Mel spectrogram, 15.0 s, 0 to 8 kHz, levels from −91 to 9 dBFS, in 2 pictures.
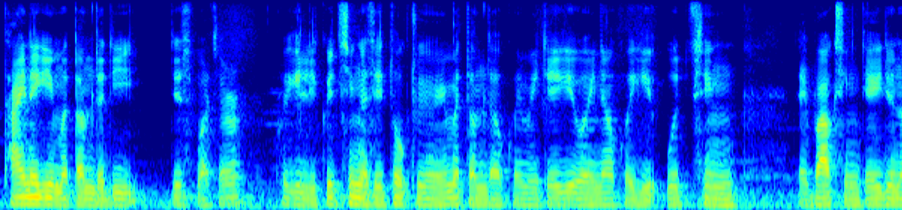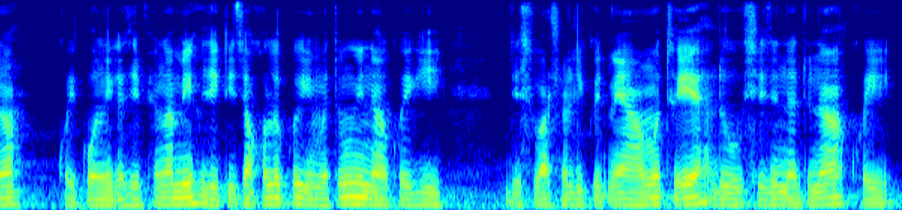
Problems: background sounds at intervals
